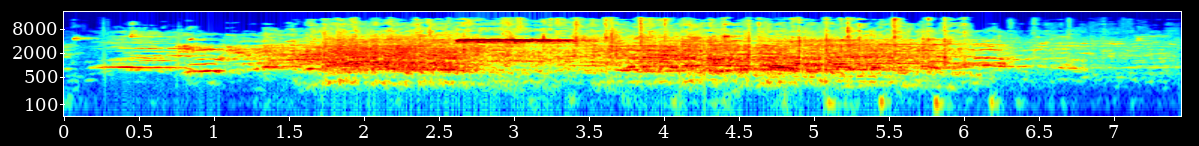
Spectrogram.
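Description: A large crowd cheers and roars in an echoing gym.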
